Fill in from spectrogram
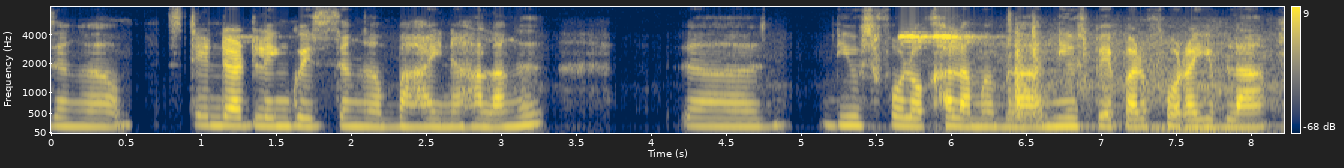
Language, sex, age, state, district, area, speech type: Bodo, female, 18-30, Assam, Udalguri, rural, spontaneous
